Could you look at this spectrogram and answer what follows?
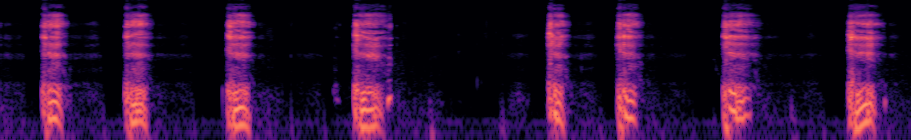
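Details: Productive cough in a person up all night with a heavy chest and headache: eight separate harsh, wet-sounding coughs in a quiet room, bringing up stubborn sticky phlegm.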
